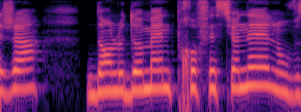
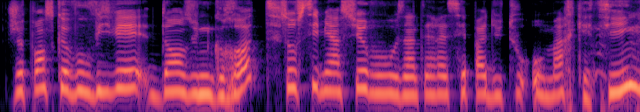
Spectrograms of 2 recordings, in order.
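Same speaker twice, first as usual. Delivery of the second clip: ordinary talk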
